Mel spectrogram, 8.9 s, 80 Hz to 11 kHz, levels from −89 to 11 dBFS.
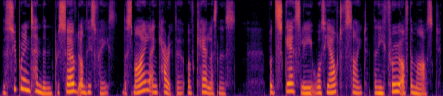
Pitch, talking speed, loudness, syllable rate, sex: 210 Hz, 170 wpm, -21 LUFS, 5.1 syllables/s, female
